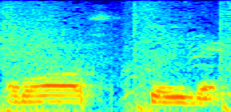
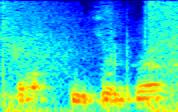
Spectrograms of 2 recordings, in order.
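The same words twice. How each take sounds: First: "راس شيبة" with the seen merged into the sheen; joined letters. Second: Said in the usual way. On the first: Shown as a demonstration. Teacher shows the Susi reading joining the letters. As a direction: run "راس شيبة" together, the seen assimilated. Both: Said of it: "instead of saying".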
